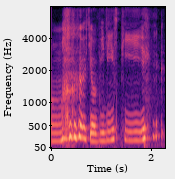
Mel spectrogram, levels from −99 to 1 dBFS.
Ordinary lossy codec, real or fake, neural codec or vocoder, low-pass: none; real; none; none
